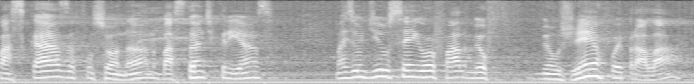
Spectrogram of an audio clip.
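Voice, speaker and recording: Speech comes at a fairly slow speed with audible room echo around it. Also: man. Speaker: pastor and missionary. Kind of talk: testimony.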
